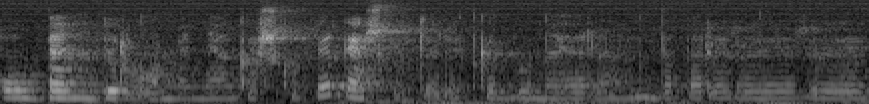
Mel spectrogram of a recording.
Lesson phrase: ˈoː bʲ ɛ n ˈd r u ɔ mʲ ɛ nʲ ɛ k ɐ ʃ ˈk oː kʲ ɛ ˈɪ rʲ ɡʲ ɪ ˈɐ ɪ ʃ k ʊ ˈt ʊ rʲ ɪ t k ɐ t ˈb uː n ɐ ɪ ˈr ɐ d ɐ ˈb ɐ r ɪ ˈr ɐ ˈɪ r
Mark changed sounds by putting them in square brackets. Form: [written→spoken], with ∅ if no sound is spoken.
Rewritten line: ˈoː bʲ ɛ n ˈd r u ɔ mʲ ɛ nʲ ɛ k ɐ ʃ ˈk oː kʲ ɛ ˈɪ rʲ ɡʲ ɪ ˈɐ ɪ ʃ k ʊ ˈt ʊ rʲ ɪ t k ɐ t ˈb uː n ɐ ɪ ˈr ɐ d ɐ ˈb ɐ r ɪ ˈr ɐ ˈɪ r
